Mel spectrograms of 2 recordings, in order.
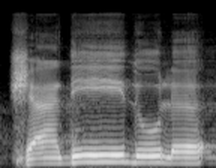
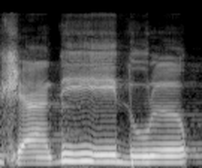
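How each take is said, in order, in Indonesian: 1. Bunyi l di akhir dipanjangkan. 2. Bunyi l di akhir pendek dan jelas.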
